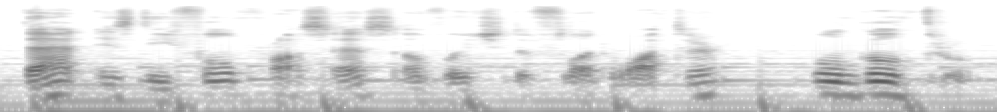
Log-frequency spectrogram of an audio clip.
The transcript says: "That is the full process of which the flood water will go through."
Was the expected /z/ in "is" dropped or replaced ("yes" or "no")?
no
